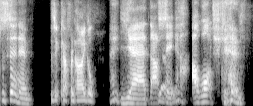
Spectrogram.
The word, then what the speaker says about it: Heigl: Oh, Catherine Heigl. How do you pronounce her surname? Is it Catherine Heigl?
